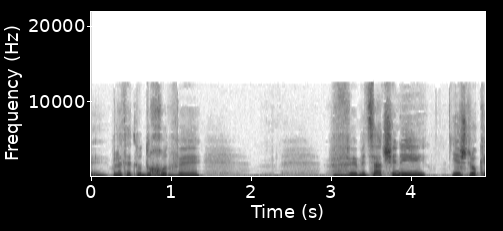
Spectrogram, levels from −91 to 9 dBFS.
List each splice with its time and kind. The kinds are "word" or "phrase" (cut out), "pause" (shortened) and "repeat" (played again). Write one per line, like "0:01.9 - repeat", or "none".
0:01.0 - word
